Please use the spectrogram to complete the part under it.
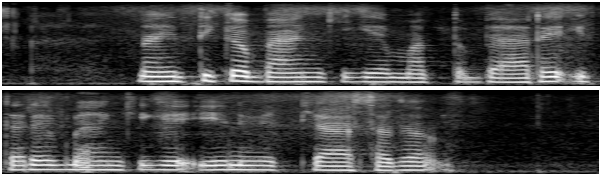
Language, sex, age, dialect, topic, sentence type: Kannada, female, 25-30, Dharwad Kannada, banking, statement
